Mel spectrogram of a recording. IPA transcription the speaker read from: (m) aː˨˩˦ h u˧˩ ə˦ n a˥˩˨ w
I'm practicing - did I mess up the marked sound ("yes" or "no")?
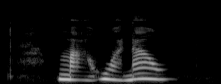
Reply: no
